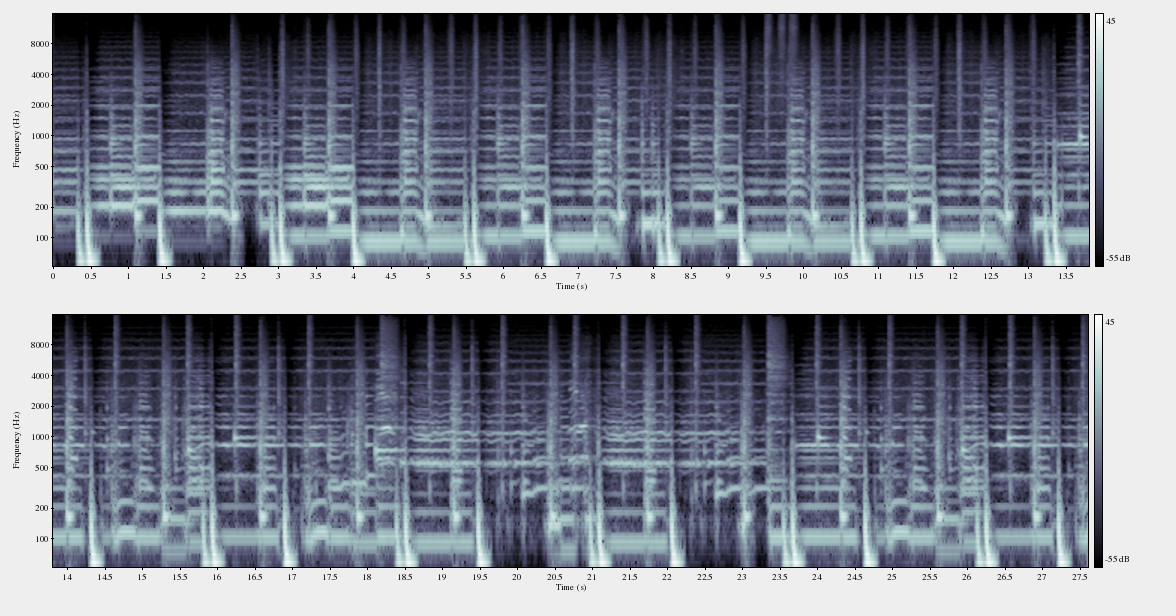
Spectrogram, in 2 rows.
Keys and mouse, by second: 16.3 shift+click.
